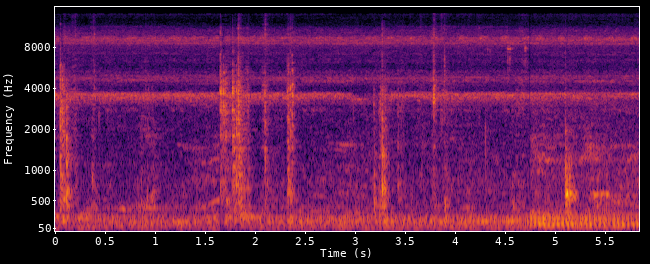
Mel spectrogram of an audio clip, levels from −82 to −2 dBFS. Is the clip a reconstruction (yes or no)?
no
